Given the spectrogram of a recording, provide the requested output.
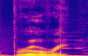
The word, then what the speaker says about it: Bruery: This week we are featuring Black Tuesday Grand Reserve 2020 by the incredible men and women over at the brewery. If you're looking for them online, that's spelled Bruery.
